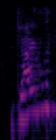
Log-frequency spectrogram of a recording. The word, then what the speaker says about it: Geilich: plaisir de recevoir Gelic. Comment il faut dire? Je ne sais pas comment il faut le prononcer. Gelic. Bonjour. Hey. How do you say your last name? Gaelic is fine.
